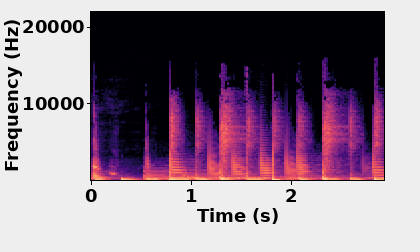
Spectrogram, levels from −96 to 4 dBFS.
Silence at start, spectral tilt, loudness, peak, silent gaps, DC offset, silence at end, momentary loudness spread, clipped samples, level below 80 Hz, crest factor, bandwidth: 0 s; -5.5 dB/octave; -17 LUFS; 0 dBFS; none; under 0.1%; 0 s; 6 LU; under 0.1%; -22 dBFS; 16 dB; 12 kHz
